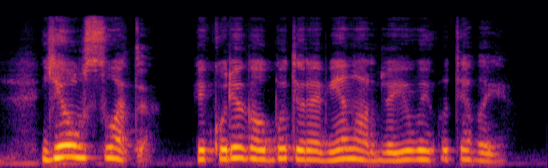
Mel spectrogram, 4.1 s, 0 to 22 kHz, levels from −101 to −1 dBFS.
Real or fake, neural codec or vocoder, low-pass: fake; codec, 44.1 kHz, 3.4 kbps, Pupu-Codec; 14.4 kHz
